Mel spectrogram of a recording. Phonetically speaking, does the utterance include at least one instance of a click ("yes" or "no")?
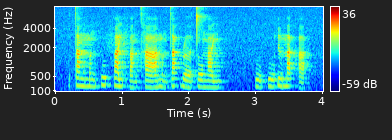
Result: no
